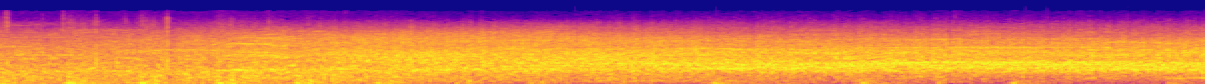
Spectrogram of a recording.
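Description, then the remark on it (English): A huge crowd at a game roars and cheers continuously at a steady, loud level as a dog runs loose across the field, a dense wall of voices with scattered shouts and whoops rising out of the din. “And yes, the crowd was roaring, partially because it was entertaining, partially because it was the most excitement the game had had entirely to that point.”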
